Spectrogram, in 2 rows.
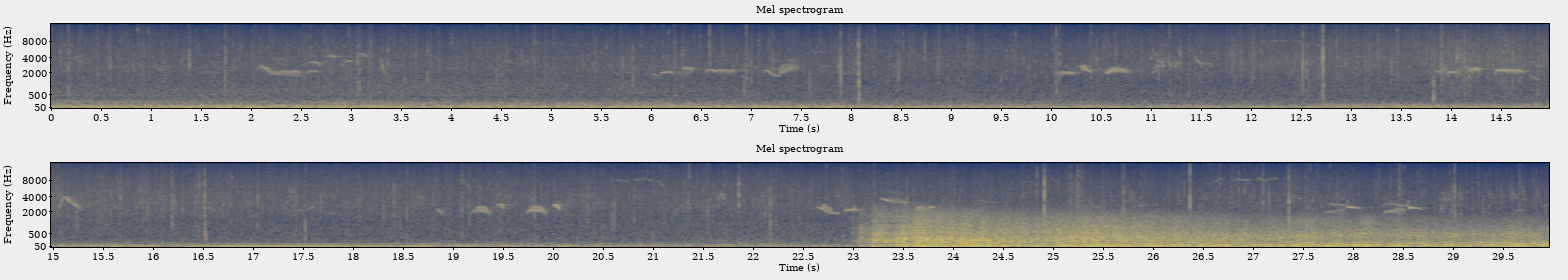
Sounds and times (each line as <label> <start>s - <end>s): crackly rain 0.0s - 29.9s
evening blackbirds 0.2s - 3.5s
evening blackbirds 13.8s - 15.7s
evening blackbirds 18.6s - 29.9s
Spatial thunder 23.0s - 29.9s
distant city 23.1s - 29.9s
